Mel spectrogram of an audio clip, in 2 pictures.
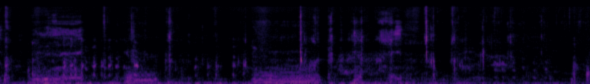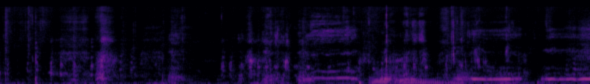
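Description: Close-up chewing and crunching on cooked pig's feet: many small wet clicks and crunches. Short animal calls sound in the background, with a couple of brief held notes near the end.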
